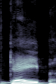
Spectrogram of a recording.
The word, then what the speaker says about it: Gabe: It's not Gabe Vincent. I said Gabe. It's Gabe. You gotta pronunciate the B.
